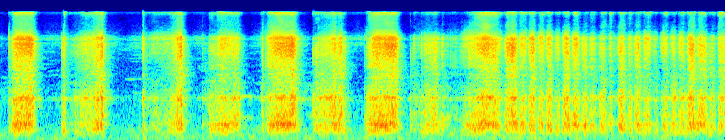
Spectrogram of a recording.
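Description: Long red nails scratch and rub the flat surface of a white and grey checkered coated-canvas handbag with a strap, lying on a woven mat. The result is bright, hissy scraping strokes that swell and fade one after another, then turn into a quicker run of short, rapid scratches.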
